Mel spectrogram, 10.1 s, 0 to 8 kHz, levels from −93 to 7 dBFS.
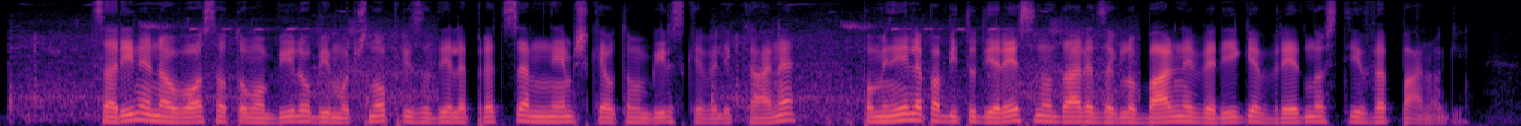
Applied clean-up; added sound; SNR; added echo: none; Bird; 19 dB; none.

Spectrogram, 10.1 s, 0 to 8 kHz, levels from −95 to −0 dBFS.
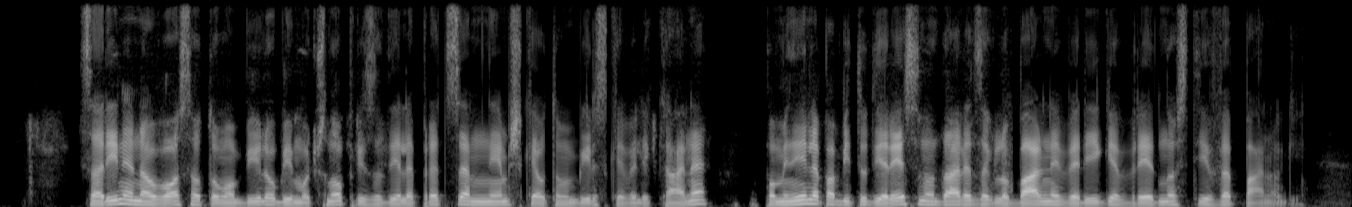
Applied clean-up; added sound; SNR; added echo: neural mask model Resemble Enhance denoiser.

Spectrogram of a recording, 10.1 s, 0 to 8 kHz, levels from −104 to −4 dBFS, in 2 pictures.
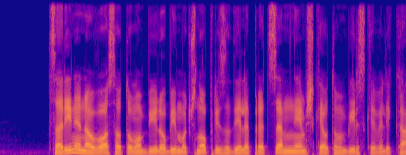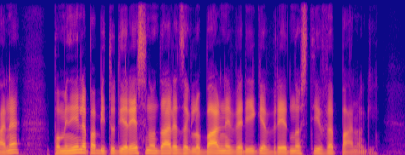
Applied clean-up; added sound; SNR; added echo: none; none; none; none.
